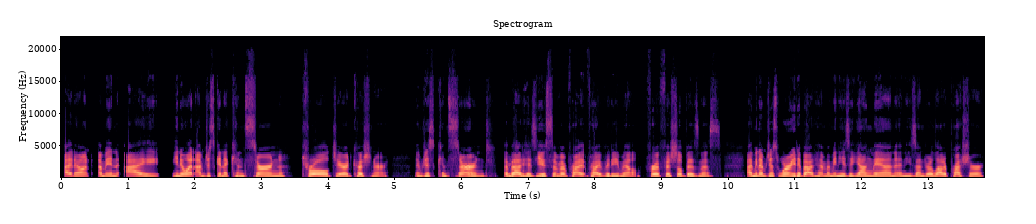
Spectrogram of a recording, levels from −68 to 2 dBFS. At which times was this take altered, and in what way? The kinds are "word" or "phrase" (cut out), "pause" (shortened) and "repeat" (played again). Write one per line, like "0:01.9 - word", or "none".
none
